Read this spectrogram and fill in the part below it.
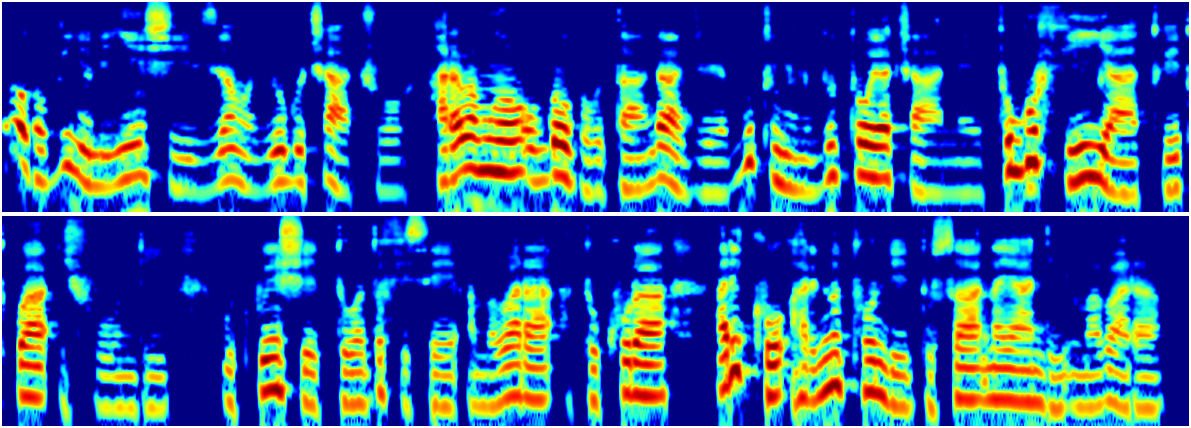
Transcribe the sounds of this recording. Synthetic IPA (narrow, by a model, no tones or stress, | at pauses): ubɡo̞ːko̞b̚ɡiːɲuniɲiːnʃiziβamuɡihuɡut͡ʃaːt͡ʃu | haɾaβamŋo̞ub̚ɡo̞ːko̞βutaːŋɡad͡ʒe̞b̚ɡutuɲuniduto̞jat͡ʃaːne̞tuɡufijatwiːtkwaʔifuːndiutwiːnʃituβadufise̞amaβaɾaʔatukʰuɾaːɾikʰo̞haɾinutʰuːndidusanajaːndimaβaɾa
